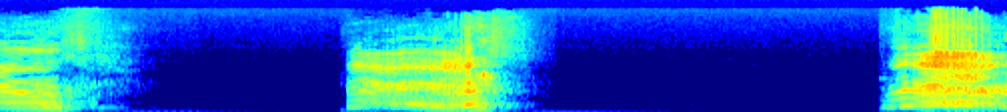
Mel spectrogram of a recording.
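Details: Bactrian camel calling: three loud, harsh, groaning bellows with rich harmonics, each under a second long, separated by silences of one to three seconds, the last one rougher and noisier.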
